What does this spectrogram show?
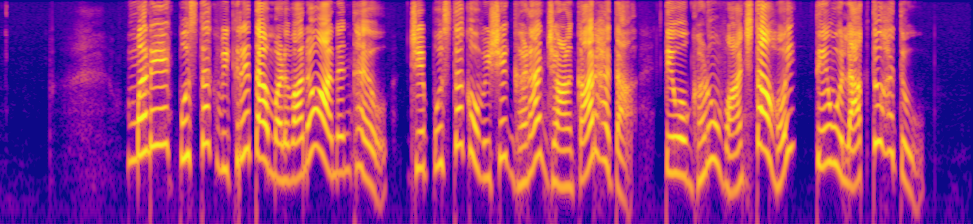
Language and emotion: Gujarati, happy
